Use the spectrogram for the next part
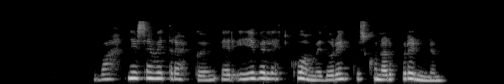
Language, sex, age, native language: Icelandic, female, 30-39, Icelandic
